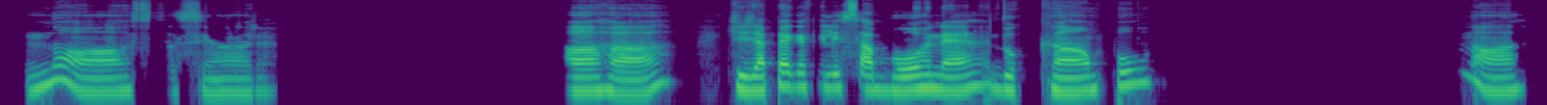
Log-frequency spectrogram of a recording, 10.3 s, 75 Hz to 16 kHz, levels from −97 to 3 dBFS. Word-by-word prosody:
Nossa 160 - -2
senhora. 145 +1 -10 1.9
Aham, 155 - +2 0.4
que 175 -5 0
já 160 0 +5
pega 190 +3 +3
aquele 185 -1 -4
sabor, 170 -1 +3
né, 175 +5 +1
do 170 -2 -4
campo. 170 +9 0 2.1
Nossa. 160 - -1
165 Hz, 70 wpm, -26 LUFS, 155-190 Hz, 2.1 s, já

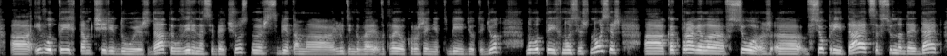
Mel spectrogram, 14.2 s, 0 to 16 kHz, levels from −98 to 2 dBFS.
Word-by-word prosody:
Э, 160 -1 +1
и 225 - -1
вот 225 -3 +6
ты 225 0 +2
их 215 0 -7
там 195 -1 -4
чередуешь, 165 -7 -2
да, 205 +10 +2
ты 230 -6 -5
уверенно 175 0 0
себя 160 -1 -3
чувствуешь 205 - -4
себе, 200 -2 -3
э, - - -6
там 150 -4 -4
люди 175 0 -7
говоря 155 0 -3
в 160 - -13
твое 170 0 +1
окружение: 160 -1 -5
"Тебе 165 0 -6
идёт, 155 0 -8
идёт." 240 - -1 0.4
Но 220 +1 0
вот 235 +1 +3
ты 225 -2 +3
их 210 +1 -7
носишь, 210 -4 -2
носишь, 275 -5 +1 0.4
э, 180 0 +3
как 215 +1 0
правило, 200 -6 +4
всё 215 -6 +3
же, 170 - -7
э, 165 -1 0 0.2
всё 255 +6 +4
приедается, 220 +3 +3
всё 205 +2 -1
надоедает. 195 +6 +1
185 Hz, 165 wpm, -25 LUFS, 165-220 Hz, 0.4 s, вот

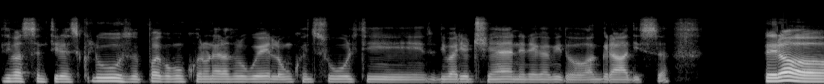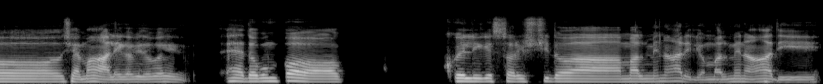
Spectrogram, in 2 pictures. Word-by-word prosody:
Si 140 -2 -4
va 140 - +1
a - - +2
sentire 130 -1 -3
escluso, 150 0 -1
e 120 - -7
poi 140 +3 -2
comunque 130 0 -5
non 125 0 -3
era 125 0 -1
solo 125 0 -4
quello, 125 0 -1
comunque 120 +1 -7
insulti 125 0 -6
di 115 -1 -5
z 115 - -12
di 115 +3 -9
vario 120 +1 -2
genere, 120 -1 -2
capito, 115 -1 -6
a 115 - -4
gratis. 115 -1 -3 0.9
Però 135 -5 +6
cioè, 130 0 -1
male, 120 -3 +2
capito, 120 0 -3
poi 125 -4 -4 0.4
eh, 150 -1 +1
dopo 145 0 +2
un 150 0 +1
po' 130 -6 +3 0.9
q - - -10
quelli 145 -1 +4
che 140 0 +1
'so 140 +2 -2
riuscito 140 +1 -2
a 130 -1 +3
malmenare 135 +1 -3
li 110 0 -10
ho - - -8
malmenati, 115 -2 -3
125 Hz, 150 wpm, -22 LUFS, 120-135 Hz, 0.9 s, Però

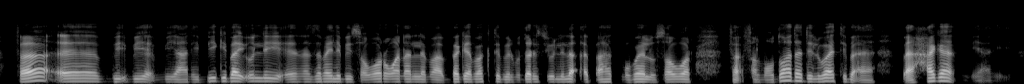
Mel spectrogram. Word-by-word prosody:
ف - - 0
آآ، 140 -3 +4
بي 130 0 -8
بي 125 -1 -4
بي 120 +3 -14
يعني 115 0 -3
بييجي 150 +6 -4
بقى 150 -1 +5
يقول 150 +1 -3
لي: 140 -4 -2
"أنا 125 0 -7
زمايلي 135 +2 -1
بيصوِّروا 125 +1 -2
وأنا 130 -1 +1
اللي 120 -1 -3
ما 115 -2 0
باجي 125 +4 +1
باكتُب، 125 0 -4
المدرِّس 120 +2 -2
يقول 125 -1 -5
لي: 120 - -3
'لأ، 130 - +3
أبقى 115 +1 -1
هات 125 - -5
موبايل 120 +3 +1
وصوّر.'" 115 +2 0 0.4
ف - - -8
فالموضوع 115 +11 0
ده 170 -2 +2
دلوقتي 145 0 +1
بقى 100 -4 -3 0.3
بقى - - +6
حاجة 160 +1 +4
يعني - - -20
125 Hz, 200 wpm, -26 LUFS, 115-140 Hz, 0.4 s, بقى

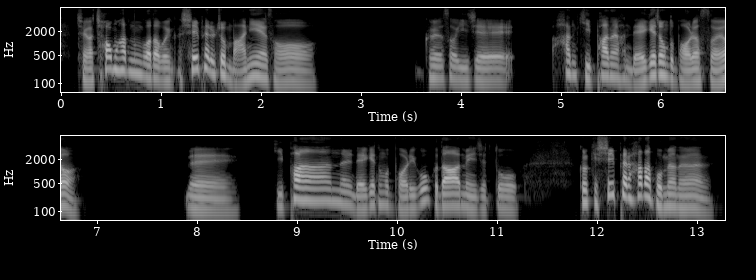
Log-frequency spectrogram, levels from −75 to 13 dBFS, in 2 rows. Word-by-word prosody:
제가 115 -2 -1
처음 225 - +2
하는 195 -4 0
거다 140 -5 +3
보니까 120 -2 -4
실패를 220 -4 +2
좀 170 -6 0
많이 125 +10 0
해서 110 -5 -2 1.1
그래서 130 -1 -4
이제 115 -1 -3 0.4
한 180 -2 -4
기판을 150 0 0
한 125 -3 -9
4 110 +2 +1
개 160 - +4
정도 165 -1 +2
버렸어요. 115 0 +1 1.0
네. 105 -4 -3 0.3
기판을 180 +1 +2
4 120 0 0
개 145 - -1
정도 145 -1 -8
버리고 120 +8 -3
그 - - -6
다음에 135 -2 +5
이제 115 0 -8
또 115 -3 -5 0.6
그렇게 170 -1 -2
실패를 255 - +2
하다 240 -1 +6
보면은 125 - -2
130 Hz, 290 characters per minute, -22 LUFS, 115-160 Hz, 1.1 s, 하다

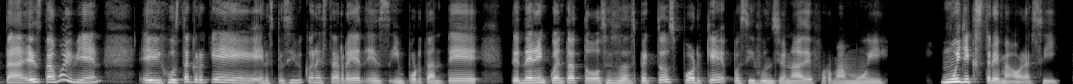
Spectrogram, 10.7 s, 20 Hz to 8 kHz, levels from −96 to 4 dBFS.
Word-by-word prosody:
está 110 0 +1
está 250 +1 +5
muy 445 -7 -1
bien 225 +5 -1 0.4
y 215 0 +4
justo 230 +3 0
creo 235 -1 -4
que, 220 -6 0
en 195 - -4
específico 205 +3 -8
en 210 - -4
esta 205 0 -4
red 195 +2 -1
es 185 -1 -5
importante 185 -1 -2 0.3
tener 210 0 +5
en 220 - +4
cuenta 205 0 +3
todos 200 -1 -2
esos 195 0 -3
aspectos 205 +6 -2
porque, 210 0 0
pues, 195 -2 -6
sí 195 - -2
funciona 185 0 -2
de 170 -1 -2
forma 170 0 -8
muy 165 -1 -6 0.5
muy 265 +4 +8
extrema, 185 -8 +1
ahora 90 0 -4
sí. 165 - -10
200 Hz, 180 wpm, -23 LUFS, 185-220 Hz, 0.5 s, muy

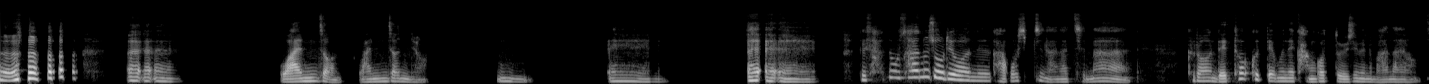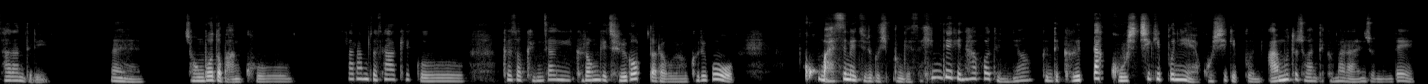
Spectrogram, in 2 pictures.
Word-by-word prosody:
음. 190 +1 +9 1.1
예예예. 155 -6 -1 1.0
완전, 135 -6 +3
완전요. 130 -2 -4 0.7
음. 135 -5 -7 0.8
예. 145 -3 -4 1.0
예예예예. 130 -9 +2 0.4
그 205 - -2
산후 315 - -7
산후조리원을 275 - +3
가고 160 0 -5
싶진 170 -1 -5
않았지만 125 0 -6 0.5
그런 160 -3 -3
네트워크 230 - +1
때문에 150 -6 -1
간 130 - -3
것도 145 -2 -3
요즘에는 130 0 -3
많아요, 115 0 -9
사람들이. 170 - -5 0.6
네. 130 -7 -4 0.4
정보도 170 +3 +4
많고, 130 +2 -7 0.5
사람도 250 -2 -1
사귀고. 150 - -5 0.3
그래서 205 -2 -2
굉장히 200 +3 -3
그런 195 +2 +1
게 205 - 0
즐겁더라고요. 160 - +1
그리고 200 +4 +2 0.7
꼭 - - +2
말씀해 235 -4 +6
드리고 150 -4 -5
싶은 140 0 -6
게 120 - -9
있어요. 120 - -13
힘들긴 310 -6 0
하거든요. 195 - -4
근데 175 -4 -5
그 190 +2 +2
딱 280 -1 +7
그 175 - +2
시기뿐이에요, 240 -1 +3
그 145 - -9
시기뿐. 145 -7 -4
아무도 220 +4 +3
저한테 165 -6 -6
그 165 - -14
말 155 -1 -5
안 120 - -5
해 145 - -8
줬는데. 135 +2 -6
155 Hz, 280 characters per minute, -25 LUFS, 130-200 Hz, 1.1 s, 음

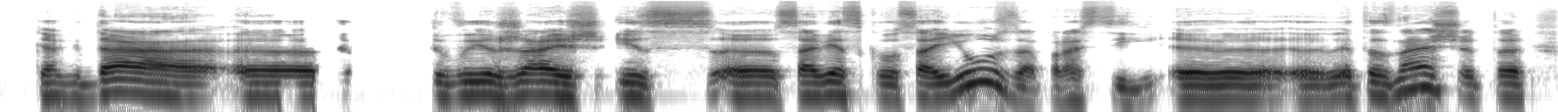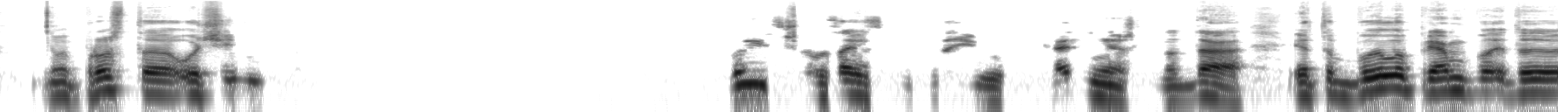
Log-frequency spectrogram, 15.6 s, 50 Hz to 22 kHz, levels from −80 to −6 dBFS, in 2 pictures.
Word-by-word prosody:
Когда, 125 0 +3
э, 120 0 +2 0.3
ты - - -13 0.4
ты 125 - -4
выезжаешь 130 -1 +2
из, 125 -5 -2
э, 120 0 +2
Советского 125 -1 0
Союза, 205 - +1
прости, 95 +3 -7
э, - - +1 0.8
это, 130 - -1
знаешь, 175 +6 0
это 115 0 -2 0.6
просто 150 -2 +1
очень 275 - -4 2.3
Бывшего 220 - -2
Советского 135 -3 -2 0.3
Союза, 100 -3 -6 0.4
конечно. 100 -4 -3
Да, 100 - +2 0.2
это 130 +3 -2
было 165 +9 +5
прям 160 -1 +2
бы 150 +1 -1
это, 145 0 0
130 Hz, 100 wpm, -21 LUFS, 115-155 Hz, 2.3 s, было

